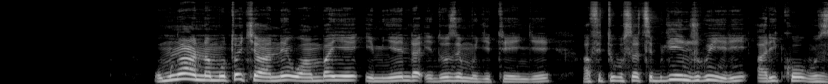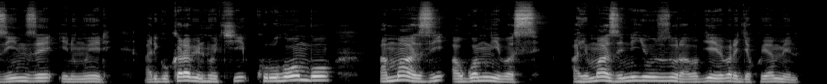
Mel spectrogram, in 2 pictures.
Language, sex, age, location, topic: Kinyarwanda, male, 25-35, Kigali, health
